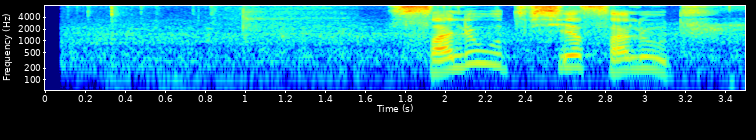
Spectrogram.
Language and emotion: Russian, positive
